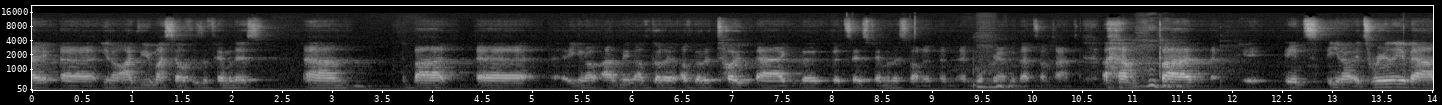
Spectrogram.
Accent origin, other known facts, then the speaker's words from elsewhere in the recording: Sydney, New South Wales, Australia; Originally from Sydney, studied at Macquarie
